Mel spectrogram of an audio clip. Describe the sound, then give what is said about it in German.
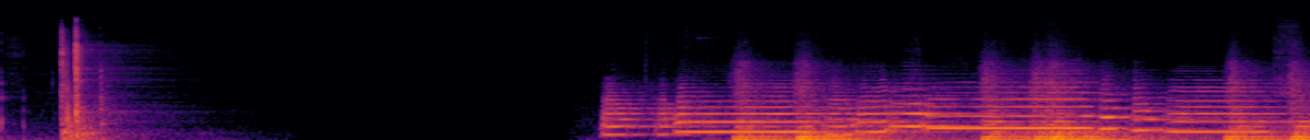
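A bedroom door is quietly shut and locked with a single soft thunk and click near the start, followed by a few seconds of silence before music swells in and plays to the end. “Mr. Fogg verschwand im Schlafzimmer und verschloss hinter sich leise die Tür”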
